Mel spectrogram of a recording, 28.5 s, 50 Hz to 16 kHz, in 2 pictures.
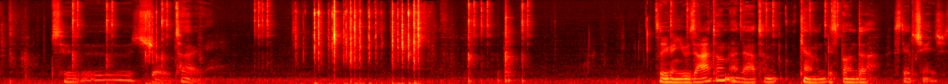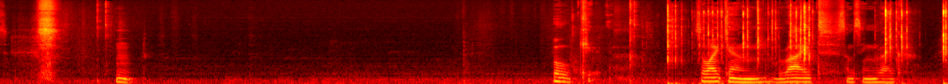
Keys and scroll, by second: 0.0-0.1 typing, 4.7 super+k, 4.9 i, 5.1 super+v, 5.3 Escape, 5.5 j, 6.1 w, 6.2 Return, 24.2 Tab, 24.3 Tab, 24.4-28.4 typing.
